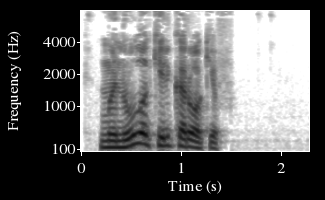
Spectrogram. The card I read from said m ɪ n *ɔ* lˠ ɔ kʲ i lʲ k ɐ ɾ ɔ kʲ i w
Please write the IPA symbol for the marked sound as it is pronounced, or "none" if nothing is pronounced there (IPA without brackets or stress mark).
u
